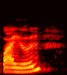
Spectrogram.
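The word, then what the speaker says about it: pyol: बैठता है ठीक है इसको जो आप प्रोनाउंस कर सकते हो प्योल बोल सकते हो पाइल बोल सकते हो ठीक है पोल ज्यादा बेटर रहेगा तो वो अपने प्योल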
